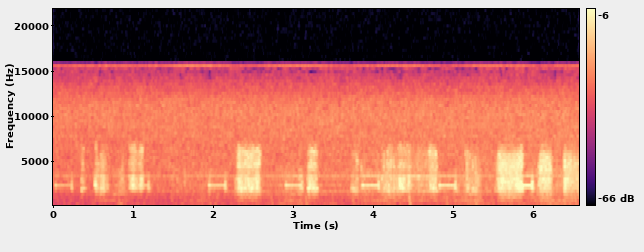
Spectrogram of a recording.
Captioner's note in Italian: segnale acustico intermittente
